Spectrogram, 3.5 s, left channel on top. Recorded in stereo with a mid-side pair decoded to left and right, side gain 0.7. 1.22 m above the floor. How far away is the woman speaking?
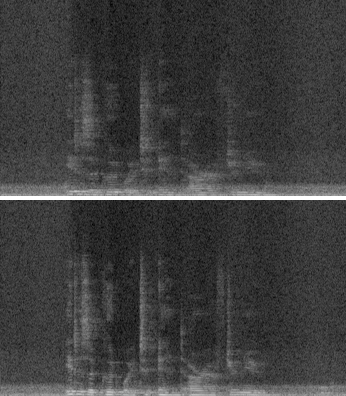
About 8.5 m.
